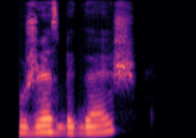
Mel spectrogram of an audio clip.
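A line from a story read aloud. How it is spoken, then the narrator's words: Lazy grumble. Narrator (Russian): Он лениво проворчал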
